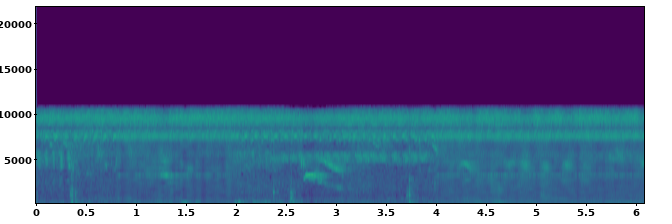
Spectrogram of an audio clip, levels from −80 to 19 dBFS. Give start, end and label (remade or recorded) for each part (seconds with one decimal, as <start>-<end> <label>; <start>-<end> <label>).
0.0-0.8 recorded; 0.8-2.0 remade; 2.0-4.0 recorded; 4.0-6.1 remade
